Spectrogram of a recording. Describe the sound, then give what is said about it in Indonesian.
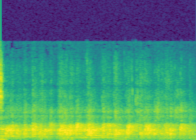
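A crowd at Anugerah Church at Storehouse cheers and applauds together for Jesus, a dense, steady wash of clapping and raised voices that holds at an even loudness for a few seconds. “Sorak-sorai buat Tuhan Yesus.”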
